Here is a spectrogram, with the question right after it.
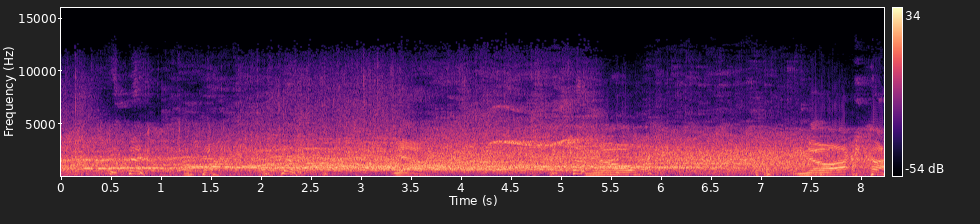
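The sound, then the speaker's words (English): A crowd cheers and applauds loudly and steadily throughout, a dense wash of clapping and shouting, with a few voices calling out above the noise and a brief spoken word. “No, I'm not impressed that you're cheering.”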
